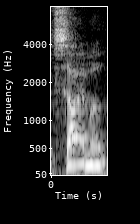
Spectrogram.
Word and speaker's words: CYMA: actually got the the SEMA set I guess some people pronounce it cyma but it's SEMA for me so the first gun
